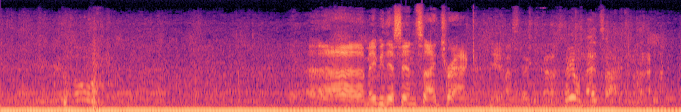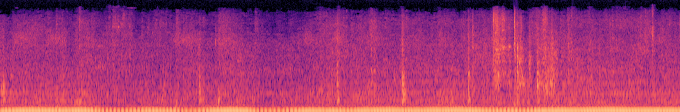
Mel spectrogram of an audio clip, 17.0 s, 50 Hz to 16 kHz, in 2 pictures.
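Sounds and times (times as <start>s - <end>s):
buggy engine running at low revs: 0.0s - 17.0s
knocks and clatters over rough ground: 7.2s - 17.0s.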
